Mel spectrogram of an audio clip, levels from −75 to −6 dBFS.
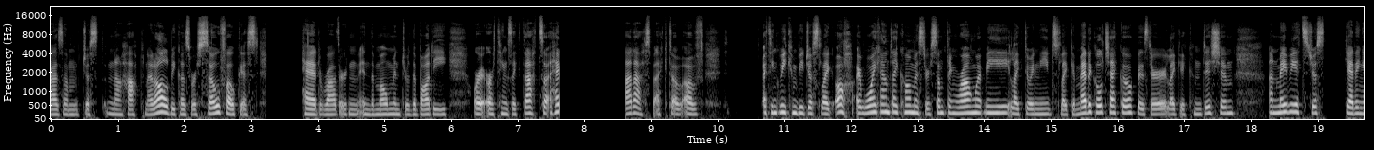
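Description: Speech with two digital wireless dropouts, the first from 3.23 to 3.78 s (a 0.55 s mute) and the second from 7.63 to 8.63 s (a 1.0 s mute). Each is a clean hole of near silence, entered and left through a very short fade, with no noise burst on either side. That signature points to a digital radio link losing too much data and the receiver muting its output rather than passing corrupted audio.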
